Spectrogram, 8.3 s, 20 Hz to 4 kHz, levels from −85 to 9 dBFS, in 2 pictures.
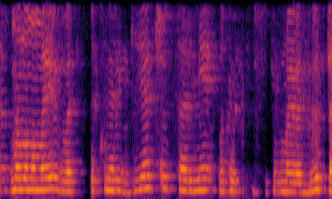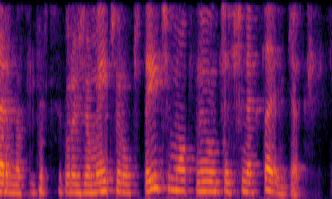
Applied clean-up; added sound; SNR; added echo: neural mask model Resemble Enhance denoiser.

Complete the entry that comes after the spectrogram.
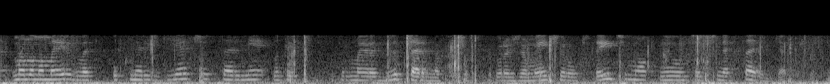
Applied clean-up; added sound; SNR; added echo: none; Walk, footsteps; -1 dB; none.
